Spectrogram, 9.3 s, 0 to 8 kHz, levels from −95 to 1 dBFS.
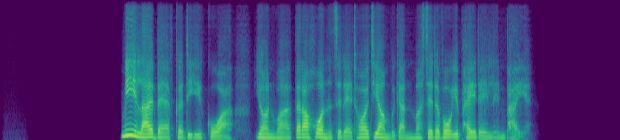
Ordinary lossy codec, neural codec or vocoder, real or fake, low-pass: none; codec, 16 kHz, 0.2 kbps, FocalCodec; fake; none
